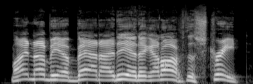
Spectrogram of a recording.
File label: world hospital, namvet, survivor voice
